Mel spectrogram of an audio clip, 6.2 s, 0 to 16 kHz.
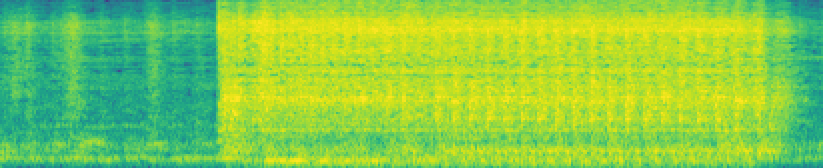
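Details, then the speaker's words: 1988 Polaris Trail Boss 250 R/ES two-stroke, long unused, cold start on gas with added 2-stroke oil: barks to life with a rapid crackly run, about four pops a second, and dies after four seconds on carb cleaner. "It's been a long time. Here's the Jeep finally started. We'll just run some carb cleaner."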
